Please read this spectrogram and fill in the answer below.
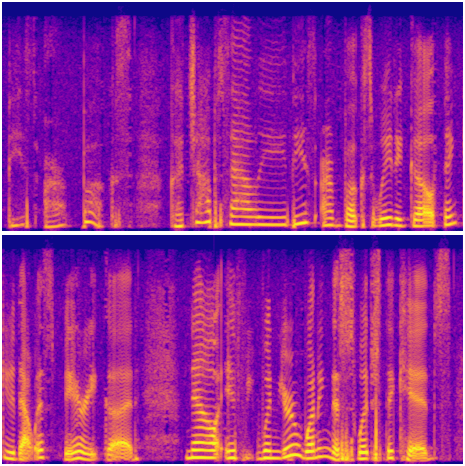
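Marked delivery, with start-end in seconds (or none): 0.0-1.3 whispered slowly like a secret; hushed, slow whisper to a child. Shown as a demonstration. Whispered model answer. 1.7-6.0 put-on sing-song praise for a little kid; kindergarten teacher voice. Shown as a demonstration. Praising child.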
